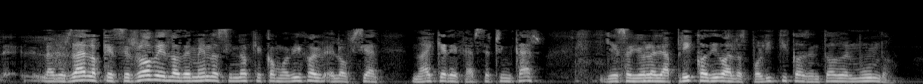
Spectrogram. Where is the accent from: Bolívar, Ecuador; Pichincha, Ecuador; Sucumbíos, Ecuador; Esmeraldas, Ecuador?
Pichincha, Ecuador; Quito; algunos dicen que soy quiteño de cepa. Sepa usted que yo no soy quiteño de cepa. Mi mamacita es de Toacaso. Mi papá, que en paz descanse, era de Ambato.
